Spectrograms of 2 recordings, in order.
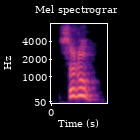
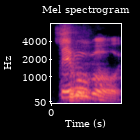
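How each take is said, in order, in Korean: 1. 이 이름은 두 음절로 읽어요. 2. 이 이름은 세 음절로 읽어요.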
